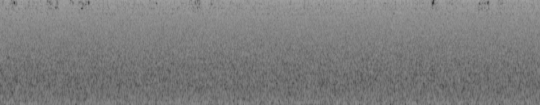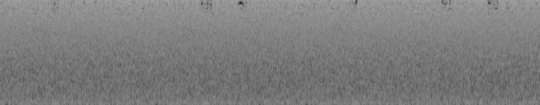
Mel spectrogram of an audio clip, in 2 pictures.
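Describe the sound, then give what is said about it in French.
A steady, continuous hiss of white noise fills the whole recording, even and unchanging from start to finish, fairly quiet with bright high-end energy and no voices. “et écoute comment le bruit blanc répond.”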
